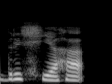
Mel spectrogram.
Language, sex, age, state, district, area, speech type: Sanskrit, other, 18-30, Andhra Pradesh, Chittoor, urban, read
